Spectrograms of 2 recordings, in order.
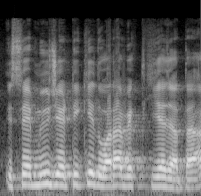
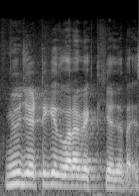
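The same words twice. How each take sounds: First: Said in the usual way. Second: Rushed fast dictation; talking too fast. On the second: Real, not acted. Teacher rushing through notes, fast. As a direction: rattle the line off quickly. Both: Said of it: "मैं कुछ ज़्यादा ही तेज बोल रहा हूँ".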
